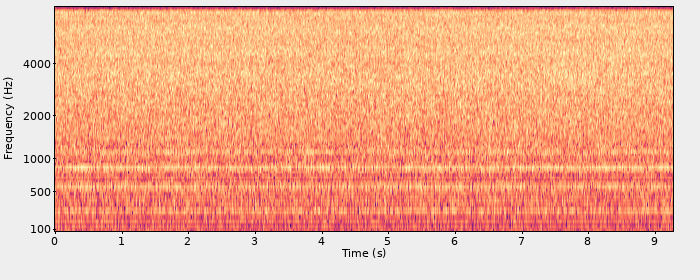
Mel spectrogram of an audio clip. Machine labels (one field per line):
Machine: fan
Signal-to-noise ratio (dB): -6 dB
